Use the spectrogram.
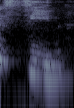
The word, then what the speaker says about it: scene: यहाँ पे C word silent है, SENE। तो देखिए यहाँ पे अब हम क्या लिखेंगे? अब हम यहाँ पे E भी साइलेंट है ना, यहाँ पे इसका भी कोई उच्चारण नहीं हो रहा है, तो इसे हम पढ़ेंगे सीन। ओके, अगला है, ये वर्ड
